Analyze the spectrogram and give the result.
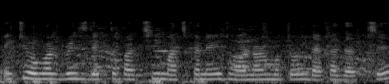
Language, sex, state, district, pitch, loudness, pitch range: Bengali, female, West Bengal, Dakshin Dinajpur, 235 Hz, -30 LUFS, 225-250 Hz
